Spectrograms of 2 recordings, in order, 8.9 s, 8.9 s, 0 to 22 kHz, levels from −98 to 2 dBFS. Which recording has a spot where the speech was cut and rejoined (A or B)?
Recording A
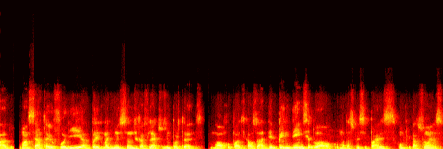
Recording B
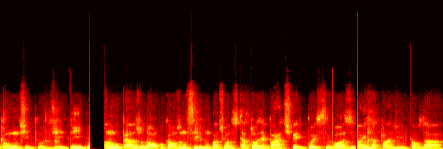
A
